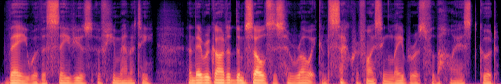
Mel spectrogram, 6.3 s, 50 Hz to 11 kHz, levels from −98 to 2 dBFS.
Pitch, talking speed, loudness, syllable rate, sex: 90 Hz, 180 wpm, -20 LUFS, 6.2 syllables/s, male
